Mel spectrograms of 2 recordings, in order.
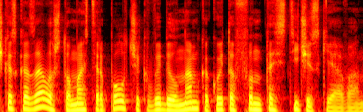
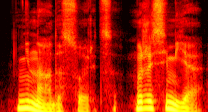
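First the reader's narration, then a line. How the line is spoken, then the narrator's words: Gentle reproach. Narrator (Russian): мягко укорил всех Кифри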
